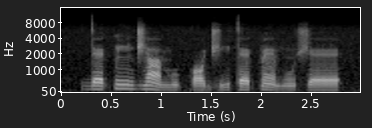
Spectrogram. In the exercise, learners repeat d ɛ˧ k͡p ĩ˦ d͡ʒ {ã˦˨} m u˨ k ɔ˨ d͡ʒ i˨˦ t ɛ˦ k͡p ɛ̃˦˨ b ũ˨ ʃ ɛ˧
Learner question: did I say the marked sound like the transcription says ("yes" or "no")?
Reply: yes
